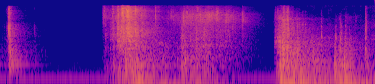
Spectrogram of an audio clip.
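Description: A heavy door creaks slowly open.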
